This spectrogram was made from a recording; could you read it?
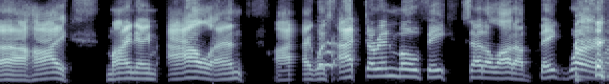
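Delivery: very slow, blank, dazed, nervous drawl. Imagining himself as a teen in a film: mock lobotomized voice. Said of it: "sounded like somebody who just had a lobotomy".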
